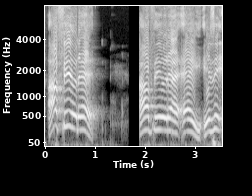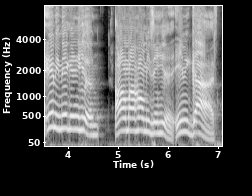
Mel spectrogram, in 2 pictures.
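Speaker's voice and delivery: high, excited calling to chat; hyped call-out. Real, not acted. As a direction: shout out to the room.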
